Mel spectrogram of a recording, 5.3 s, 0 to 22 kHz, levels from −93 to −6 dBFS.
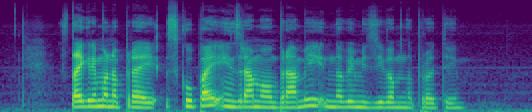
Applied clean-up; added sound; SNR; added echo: none; none; none; none.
